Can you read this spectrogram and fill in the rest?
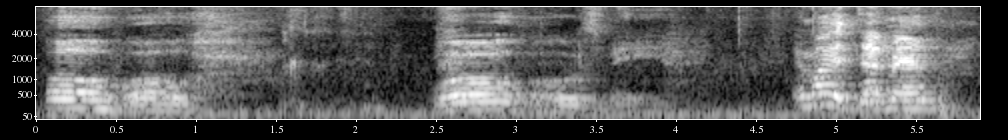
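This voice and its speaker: A man's voice: high-pitched, animated, drawn-out words, a little mellow, heavily acted. A man playing a woeful, bumbling old debtor turned pupil in a staged reading of an ancient comedy, lamenting theatrically. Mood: pleading, woeful. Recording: echoey room, distant mic, clear noise.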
